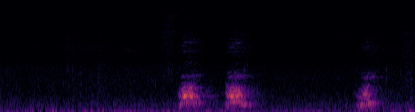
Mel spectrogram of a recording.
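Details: Deep barks from a black and tan Cane Corso named Mo Bounce: two close together, a pause, then a single bark, over quiet low rumble.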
